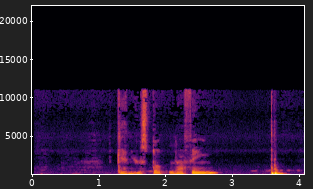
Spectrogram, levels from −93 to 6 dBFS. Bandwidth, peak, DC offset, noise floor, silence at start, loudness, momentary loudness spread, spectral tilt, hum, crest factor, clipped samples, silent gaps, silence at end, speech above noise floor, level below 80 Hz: 11.5 kHz; -2 dBFS; under 0.1%; -63 dBFS; 1.3 s; -24 LUFS; 15 LU; -6.5 dB/octave; none; 24 dB; under 0.1%; none; 0.25 s; 38 dB; -44 dBFS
